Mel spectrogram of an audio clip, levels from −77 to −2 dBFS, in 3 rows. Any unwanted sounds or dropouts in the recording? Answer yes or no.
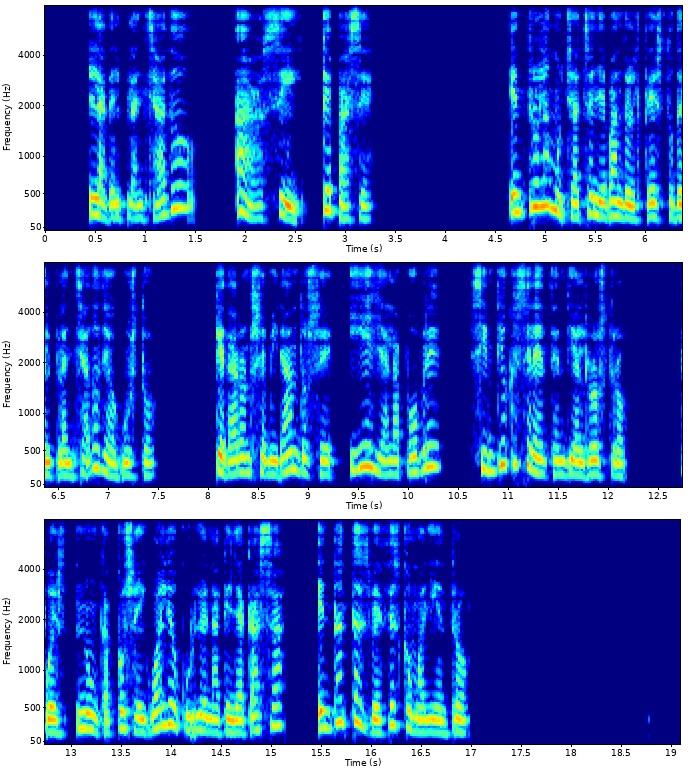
no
